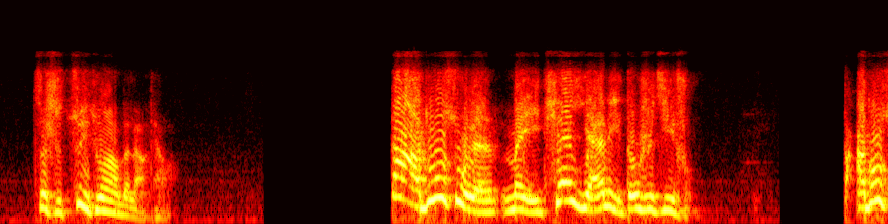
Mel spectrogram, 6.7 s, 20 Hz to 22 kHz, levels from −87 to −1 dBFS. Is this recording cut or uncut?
uncut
